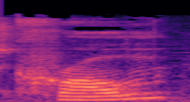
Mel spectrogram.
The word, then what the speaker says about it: chrome: Now, in English, you might notice there's chrome. So, there's uh this ch is a c.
